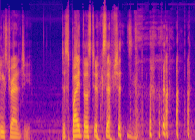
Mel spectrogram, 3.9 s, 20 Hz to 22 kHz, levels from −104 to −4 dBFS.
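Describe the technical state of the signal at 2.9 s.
A galloping dit-dit-dit of short buzzes sits around 20 dB below the speech at 2.9 s. These are GSM signalling bursts, running from 2.36 s to 3.79 s. A nearby 2G phone is sending brief clusters of radio bursts while it signals the network, and the audio circuitry rectifies that RF into the audio path. The buzz pitch of about 217 Hz matches the repetition rate of the phone's transmit bursts.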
